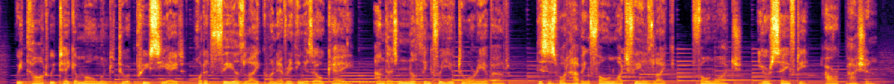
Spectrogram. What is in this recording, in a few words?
ad; Phonewatch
